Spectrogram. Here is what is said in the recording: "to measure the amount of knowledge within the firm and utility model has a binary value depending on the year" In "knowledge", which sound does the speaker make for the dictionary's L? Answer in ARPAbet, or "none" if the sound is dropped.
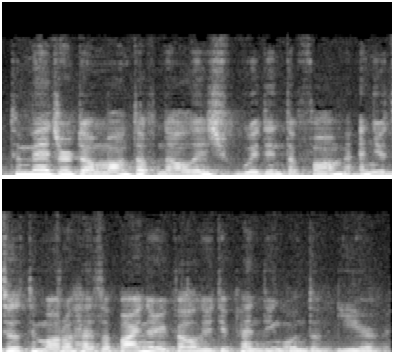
L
